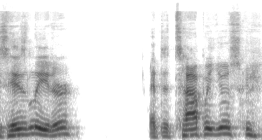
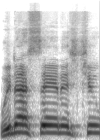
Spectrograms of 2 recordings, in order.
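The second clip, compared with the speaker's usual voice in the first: mocking quote; 6 semitones higher, 6 dB louder than usual. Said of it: "And y'all being soft on this man".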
